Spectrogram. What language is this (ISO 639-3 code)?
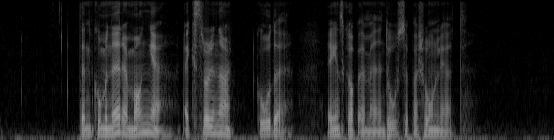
nor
